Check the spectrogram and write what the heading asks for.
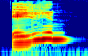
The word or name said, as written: alien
